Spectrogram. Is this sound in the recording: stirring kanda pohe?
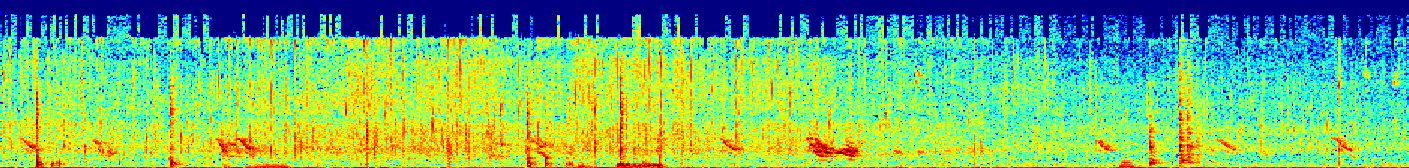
yes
